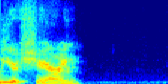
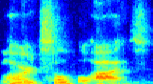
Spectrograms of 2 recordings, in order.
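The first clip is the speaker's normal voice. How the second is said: slow, dreamy reading; much slower than usual. Shown as a demonstration. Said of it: "What is a large, soulful eye?".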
